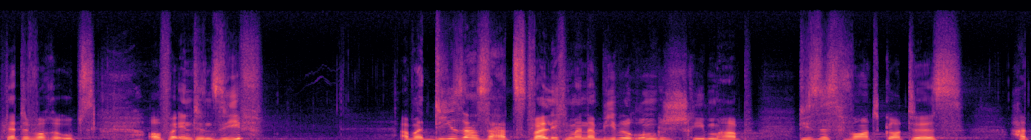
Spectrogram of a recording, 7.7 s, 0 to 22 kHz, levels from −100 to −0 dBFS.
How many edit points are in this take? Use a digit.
2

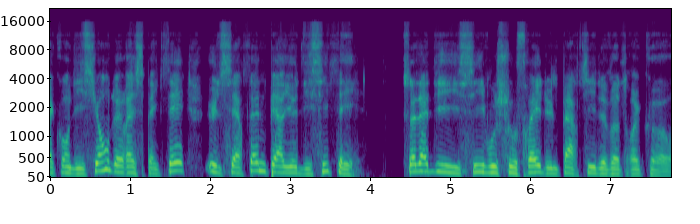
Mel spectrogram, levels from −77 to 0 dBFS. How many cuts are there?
0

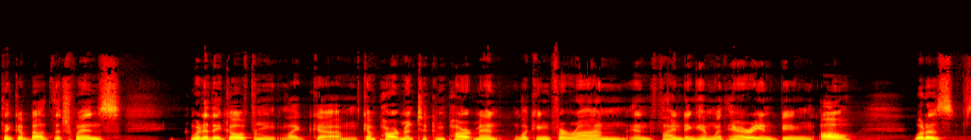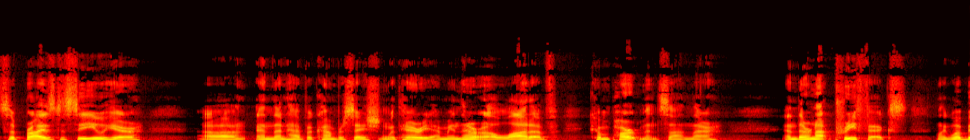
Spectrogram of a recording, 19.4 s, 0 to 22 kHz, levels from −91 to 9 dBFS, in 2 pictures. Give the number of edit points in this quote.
0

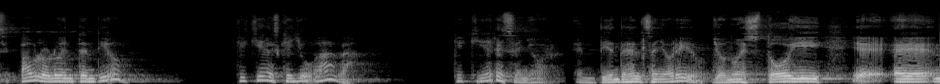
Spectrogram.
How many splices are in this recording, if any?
3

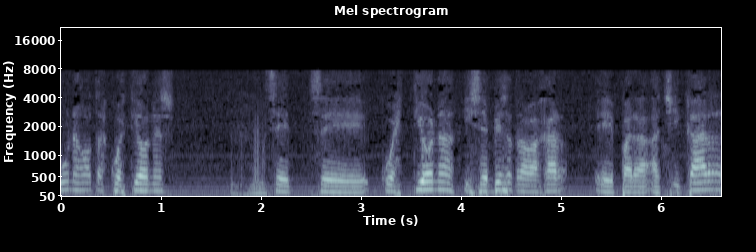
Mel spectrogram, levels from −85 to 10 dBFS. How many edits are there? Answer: 1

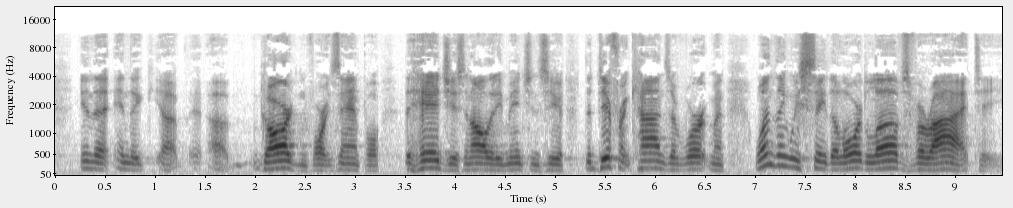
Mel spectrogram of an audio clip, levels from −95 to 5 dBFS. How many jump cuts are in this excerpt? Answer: 0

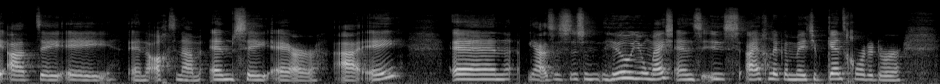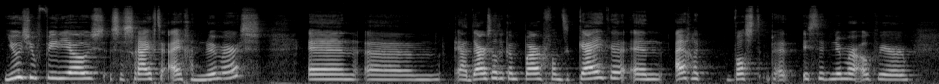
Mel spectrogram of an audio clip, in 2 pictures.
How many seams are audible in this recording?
2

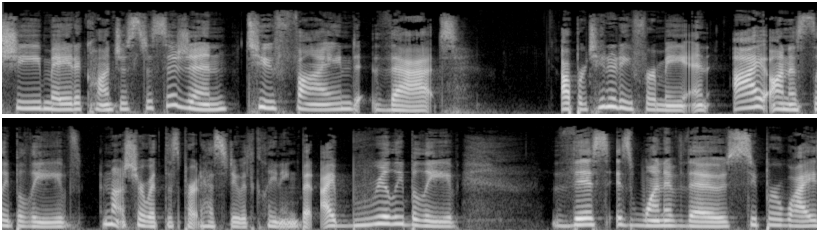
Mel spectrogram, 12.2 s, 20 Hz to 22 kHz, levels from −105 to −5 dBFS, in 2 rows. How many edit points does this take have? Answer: 1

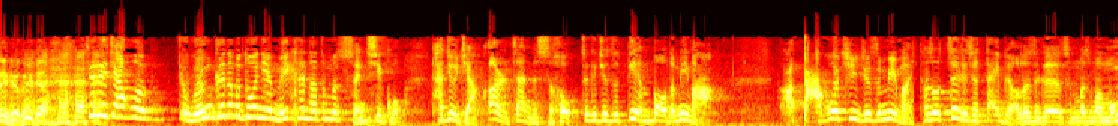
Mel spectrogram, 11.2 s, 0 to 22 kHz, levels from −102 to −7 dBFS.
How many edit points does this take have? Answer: 1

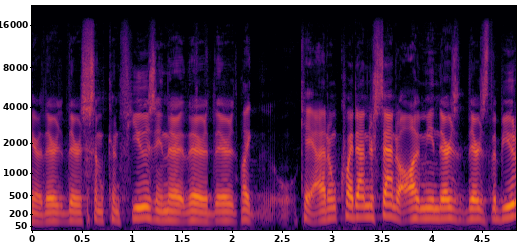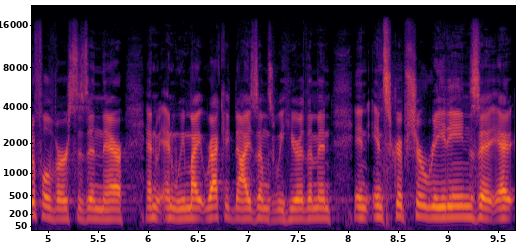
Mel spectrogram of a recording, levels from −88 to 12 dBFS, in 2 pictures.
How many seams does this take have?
2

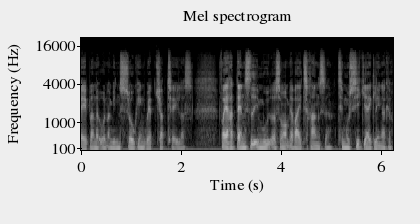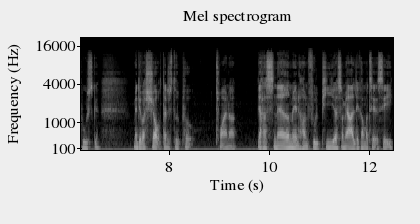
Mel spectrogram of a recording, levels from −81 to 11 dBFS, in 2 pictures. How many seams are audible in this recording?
1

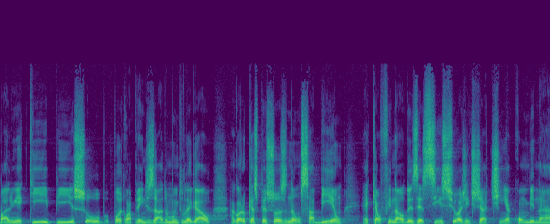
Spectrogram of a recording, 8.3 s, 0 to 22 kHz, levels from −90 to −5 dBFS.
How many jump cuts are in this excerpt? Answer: 1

